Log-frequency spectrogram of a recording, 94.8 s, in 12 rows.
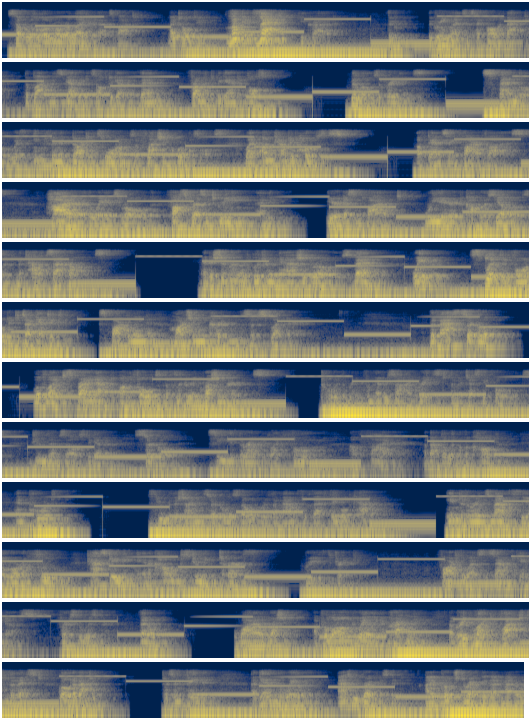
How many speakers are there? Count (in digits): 1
